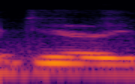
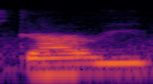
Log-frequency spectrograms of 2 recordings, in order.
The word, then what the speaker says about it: gari: Normally I say Gary, but that's not how you say it. It's Gari, that cassava thing I sent you.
